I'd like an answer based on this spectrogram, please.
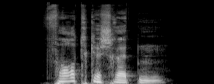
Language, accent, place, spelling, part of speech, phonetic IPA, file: German, Germany, Berlin, fortgeschritten, verb / adjective, [ˈfɔɐ̯tɡəʃʁɪtn̩], De-fortgeschritten.ogg
- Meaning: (verb) past participle of fortschreiten; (adjective) advanced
